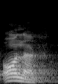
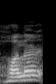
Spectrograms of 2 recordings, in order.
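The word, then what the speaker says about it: honour: কীরকম যদি বলি, এটার উচ্চারণ হচ্ছে অনার, উচ্চারণ হচ্ছে অনার, এর আগে কিন্তু অ্যান বসবে, কারণ কি এর উচ্চারণটা অ দিয়ে শুরু হচ্ছে। যতই এইচ থাকুক না কেন, এইচটা অ এর উচ্চারণ নিচ্ছে, হয়ের উচ্চারণ নিচ্ছে না। এটা উচ্চারণ কখনই হনার এটা হবে না।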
